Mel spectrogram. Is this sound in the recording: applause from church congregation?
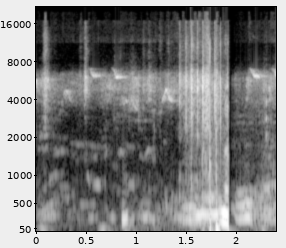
no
